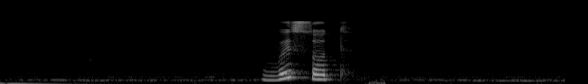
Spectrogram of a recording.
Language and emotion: Russian, neutral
